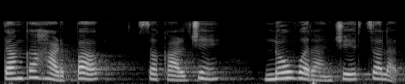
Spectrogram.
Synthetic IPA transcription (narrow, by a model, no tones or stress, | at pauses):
t̪ãŋkãɦaɽpak | səkaɭt͡ɕẽ | nəwʋəɾãɲt͡ɕeɾt͡sala̰t̪̚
